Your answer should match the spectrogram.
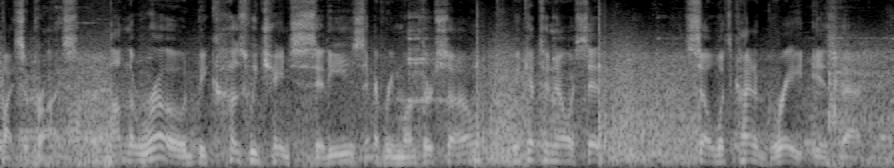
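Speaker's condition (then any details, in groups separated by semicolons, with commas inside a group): No condition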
